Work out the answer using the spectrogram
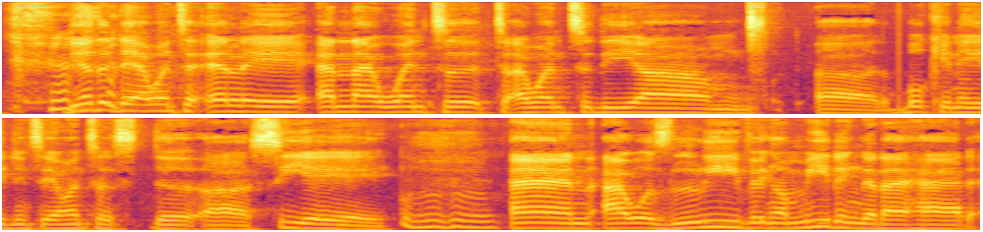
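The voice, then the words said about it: Jamaican accent. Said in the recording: “I have a quote unquote accent ... Yo, you're Jamaican? ... I hear the accent.”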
